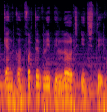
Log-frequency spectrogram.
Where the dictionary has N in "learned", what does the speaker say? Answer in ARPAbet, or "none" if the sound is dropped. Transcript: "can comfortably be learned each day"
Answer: none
